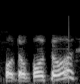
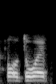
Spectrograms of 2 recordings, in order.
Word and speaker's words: Poto Poto: No se pronuncia Poto Poto, se pronuncia potue, potue o algo así, me comentaron,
